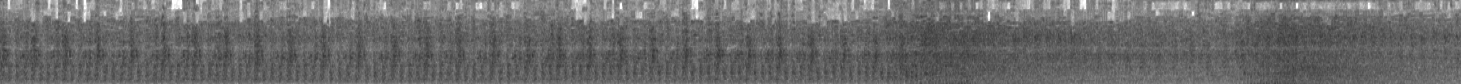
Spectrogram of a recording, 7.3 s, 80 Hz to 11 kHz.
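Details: Knocking noise at idle from a Type 4 engine: rough idle with a loose, uneven knock riding over the engine and two short throttle blips; source of the knock unknown.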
